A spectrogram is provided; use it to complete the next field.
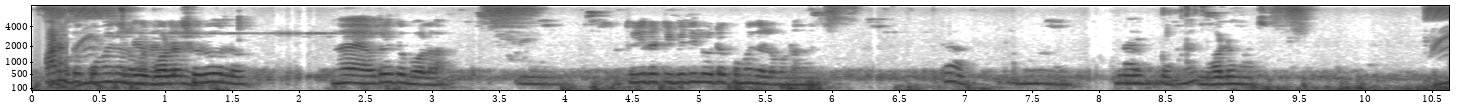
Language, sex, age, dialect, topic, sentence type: Bengali, female, 51-55, Standard Colloquial, agriculture, question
